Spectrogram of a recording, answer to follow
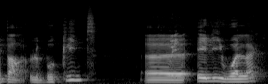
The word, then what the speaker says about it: Wallach: le beau clint eli wallach wallach je crois que c'est comme ça que ça se prononce et lee van cleef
